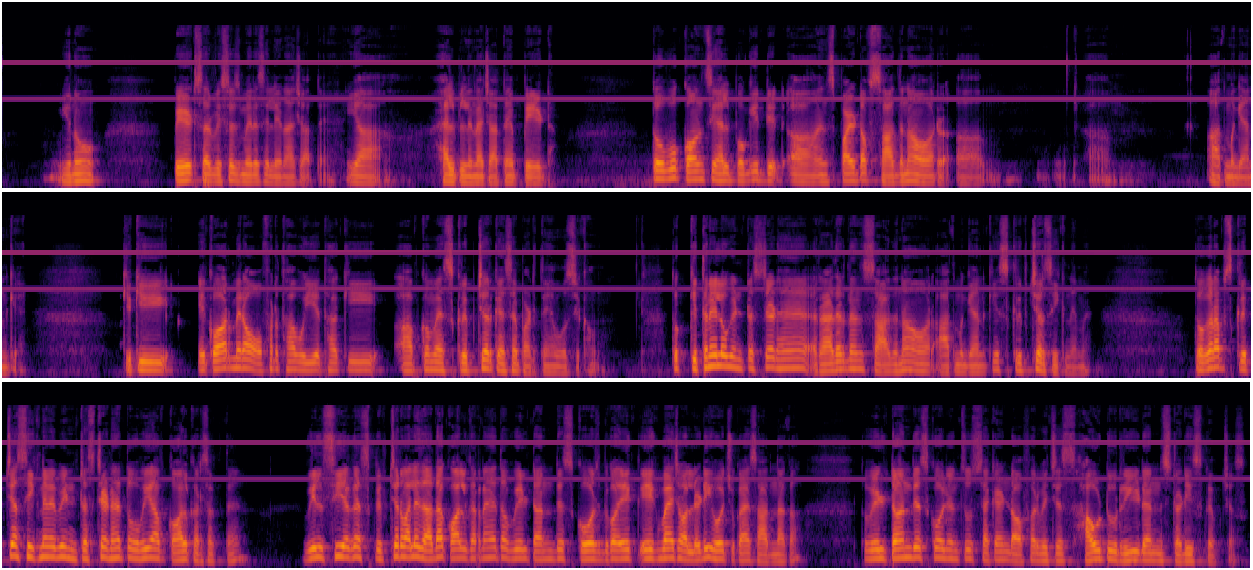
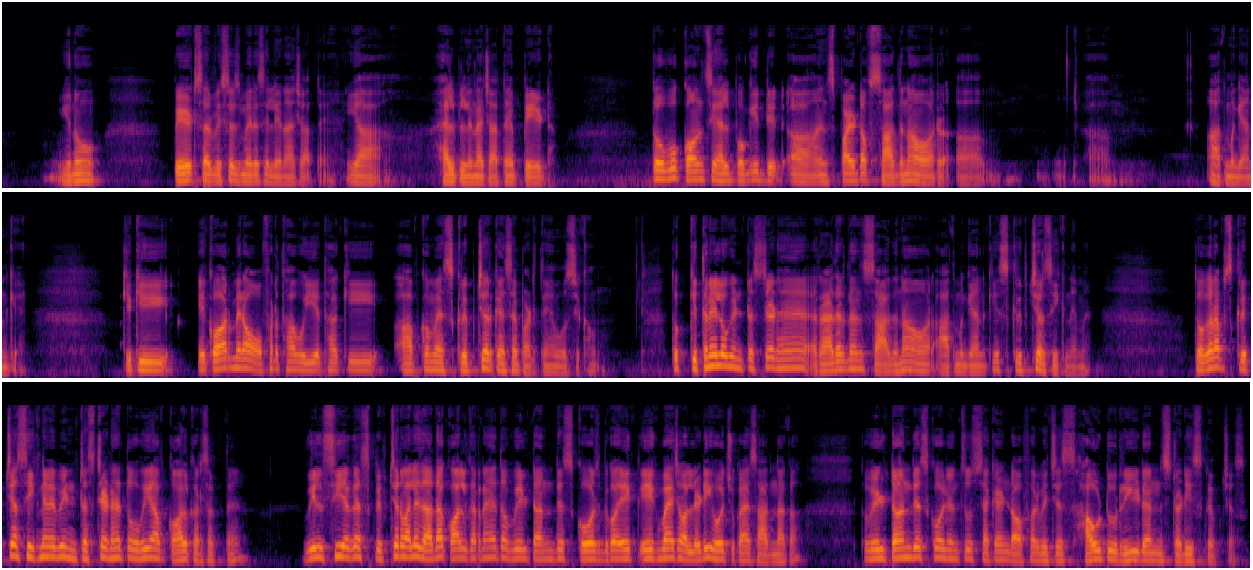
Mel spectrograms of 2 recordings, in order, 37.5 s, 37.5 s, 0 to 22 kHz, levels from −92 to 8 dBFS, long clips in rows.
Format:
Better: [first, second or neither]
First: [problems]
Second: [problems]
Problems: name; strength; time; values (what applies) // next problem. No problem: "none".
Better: second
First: high-pitched whine; noticeable; throughout; 6.5 kHz, 15 dB below the speech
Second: none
